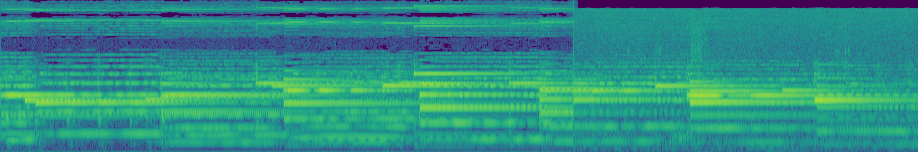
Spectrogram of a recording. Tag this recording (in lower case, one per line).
jingle (music)
music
